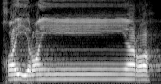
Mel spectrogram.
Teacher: gunne ke saath milakar padhenge isko idgham ma'al ghunna aur idgham naqis bhi kehte hain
